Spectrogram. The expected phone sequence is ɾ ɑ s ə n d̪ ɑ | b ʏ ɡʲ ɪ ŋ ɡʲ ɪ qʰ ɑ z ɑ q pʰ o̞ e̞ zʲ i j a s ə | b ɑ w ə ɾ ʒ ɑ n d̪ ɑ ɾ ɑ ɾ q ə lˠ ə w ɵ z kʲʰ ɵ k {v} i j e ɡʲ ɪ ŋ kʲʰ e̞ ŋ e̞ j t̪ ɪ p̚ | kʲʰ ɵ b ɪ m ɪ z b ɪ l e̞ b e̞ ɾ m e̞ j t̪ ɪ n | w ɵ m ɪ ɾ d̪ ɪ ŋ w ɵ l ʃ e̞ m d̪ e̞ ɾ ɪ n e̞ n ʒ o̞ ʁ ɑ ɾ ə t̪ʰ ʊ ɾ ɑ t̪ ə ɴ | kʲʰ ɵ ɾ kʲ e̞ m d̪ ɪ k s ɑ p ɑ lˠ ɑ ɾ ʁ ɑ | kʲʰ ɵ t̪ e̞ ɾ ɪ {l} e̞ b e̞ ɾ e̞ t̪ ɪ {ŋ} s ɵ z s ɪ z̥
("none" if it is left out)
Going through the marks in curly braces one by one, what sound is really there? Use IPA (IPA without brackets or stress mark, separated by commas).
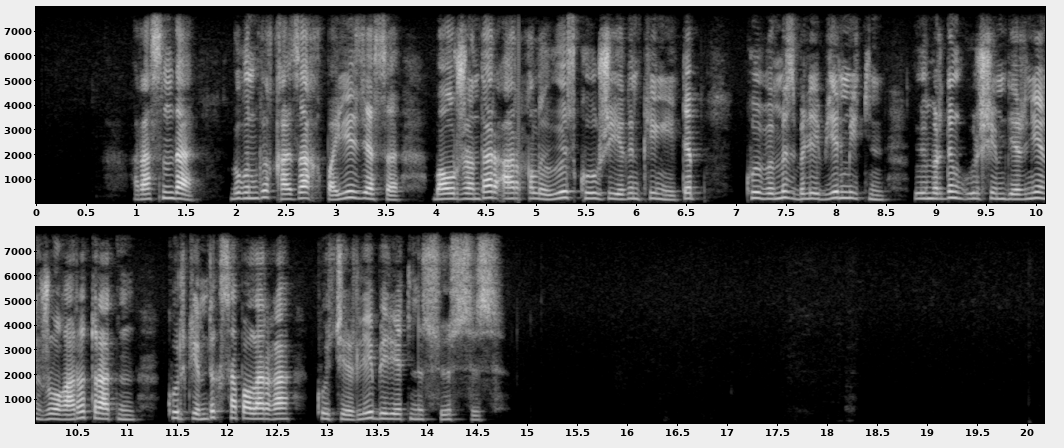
ʒ, l, n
